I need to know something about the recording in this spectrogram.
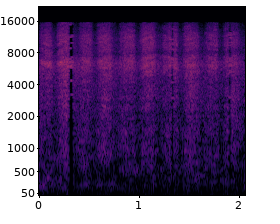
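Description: A long-handled scrub brush scrubbing wet, soapy paving stones in quick back-and-forth strokes, about five a second, with a hissing, scraping sound.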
